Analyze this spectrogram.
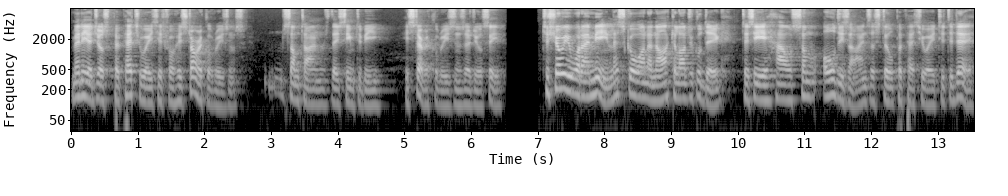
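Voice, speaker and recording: Lively in intonation, a man with an English accent speaks at a medium pitch and a moderate pace. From England. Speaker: business trainer. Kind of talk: scripted presentation.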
